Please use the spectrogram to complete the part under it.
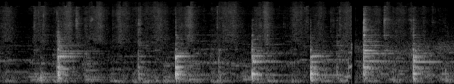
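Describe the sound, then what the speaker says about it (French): Vermicelli being stirred as it toasts in a pan for chicken curry, giving a series of clinking utensil scrapes against the pan at an uneven rhythm, close and moderately loud with no voices. "Il faut bien touiller parce qu'il ne faut pas que la vermicelle brûle"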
